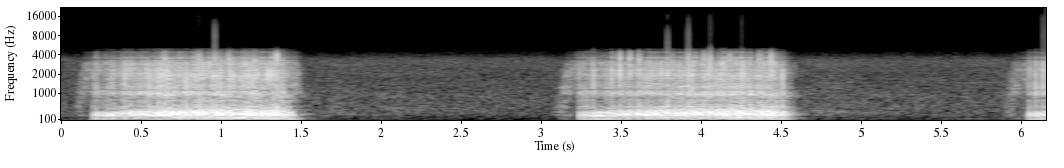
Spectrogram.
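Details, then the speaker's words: Sleeping man who claimed he never snores, later diagnosed with chronic sleep apnoea: loud, harsh rattling snoring breaths about every three seconds, roughly 20 a minute, with quiet gaps between. "He swore he never snored... ...so I filmed him. Loud, isn't it? But he's only warming up."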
